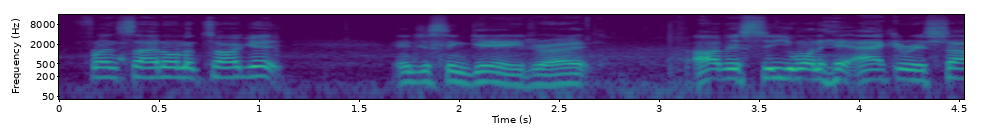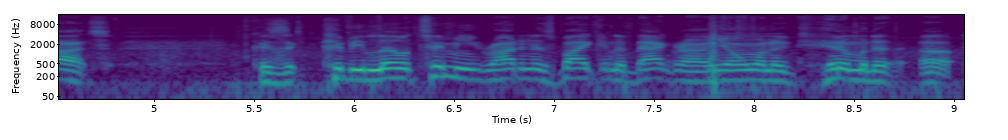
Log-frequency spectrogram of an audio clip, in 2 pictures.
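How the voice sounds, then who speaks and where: Congested man coaching outdoors over noise. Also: a little high. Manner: laid-back and coaching, street slang. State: congested from illness. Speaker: firearms instructor. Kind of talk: casual instructional vlog. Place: outdoors on a hilly shooting range, rain starting. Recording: outdoor background noise with passing traffic.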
